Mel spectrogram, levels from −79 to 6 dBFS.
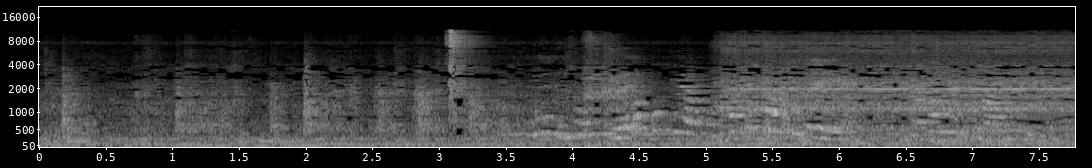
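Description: From start to finish the top end sounds synthetic: the treble stays bright but has a gritty, metallic sheen that doesn't belong to the sound underneath, and nothing reaches above about 11.1 kHz. This is likely heavy HE-AAC compression, at a rate that points to roughly 12 kbps. Only the lower spectrum is genuinely coded, and the upper bands are copied up from below and shaped by a coarse envelope, so their harmonics fail to line up with the real ones.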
